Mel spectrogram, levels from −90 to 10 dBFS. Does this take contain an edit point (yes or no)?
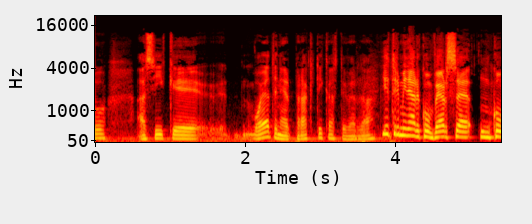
no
